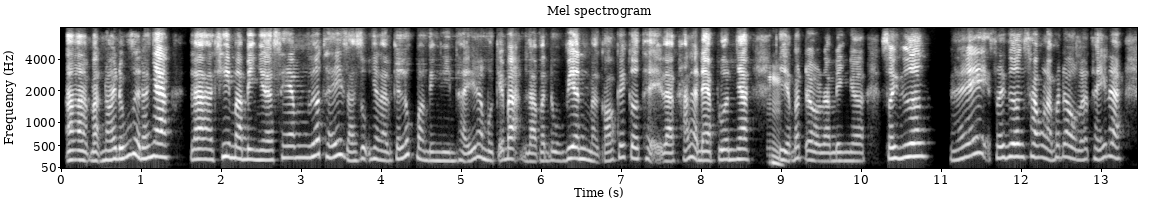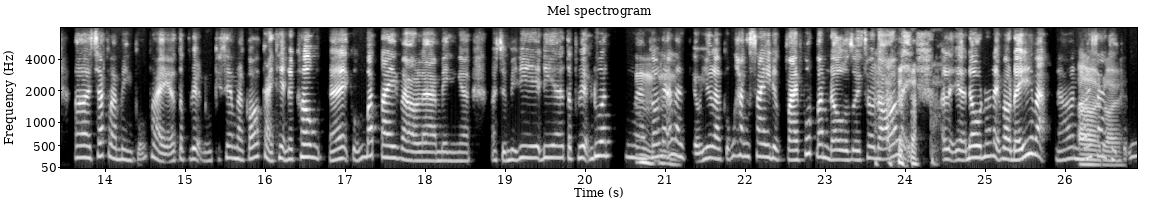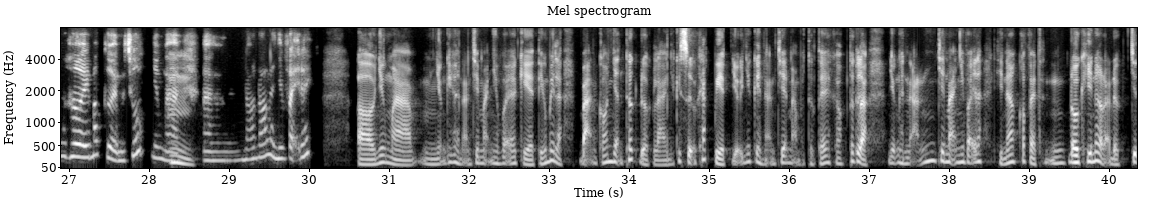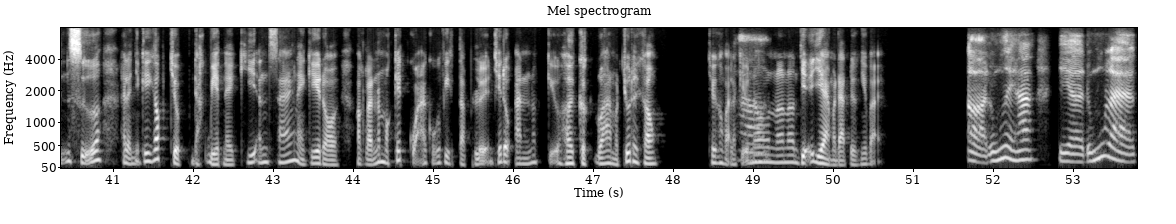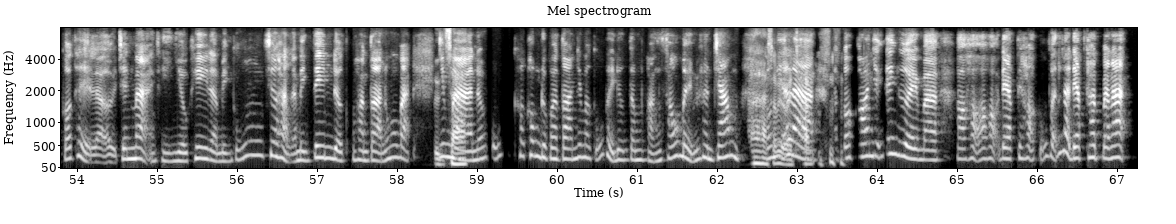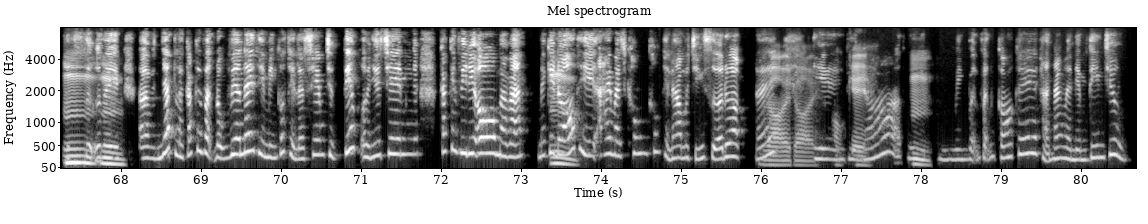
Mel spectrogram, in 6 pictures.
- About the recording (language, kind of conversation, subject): Vietnamese, advice, Bạn cảm thấy căng thẳng như thế nào khi so sánh cơ thể mình với người khác trên mạng?
- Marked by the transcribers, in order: bird; tapping; laugh; other background noise; laugh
